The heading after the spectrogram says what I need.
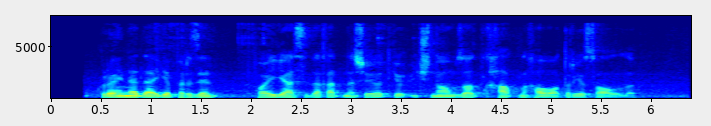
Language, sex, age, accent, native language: Uzbek, male, 30-39, Farg'ona, Uzbek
